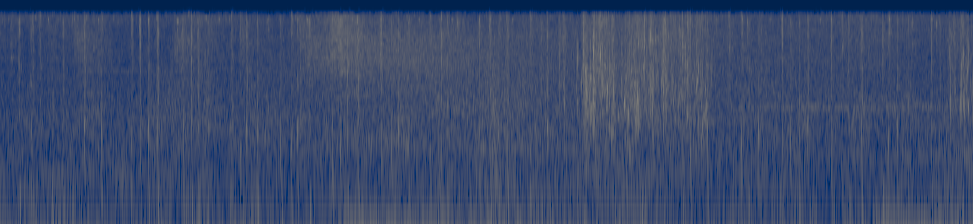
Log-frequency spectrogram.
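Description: Video game horse hooves gallop in a quick, steady clip-clop rhythm during a race, continuing throughout with brief game sound effects layered over them.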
